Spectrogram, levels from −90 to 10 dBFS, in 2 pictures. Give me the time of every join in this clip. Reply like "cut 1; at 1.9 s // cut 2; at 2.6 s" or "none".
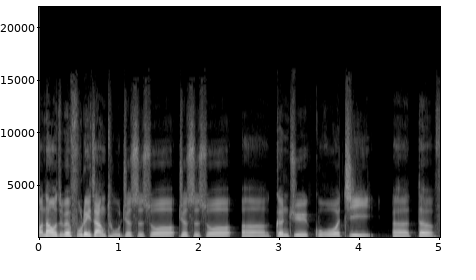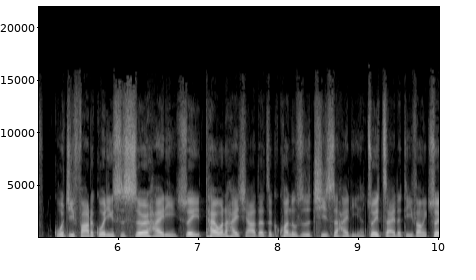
cut 1; at 1.7 s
